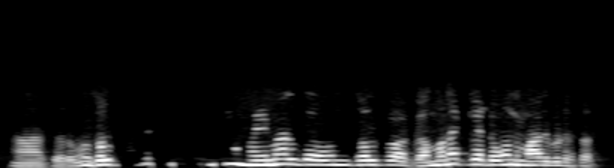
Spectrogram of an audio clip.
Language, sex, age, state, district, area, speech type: Kannada, male, 45-60, Karnataka, Belgaum, rural, conversation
